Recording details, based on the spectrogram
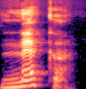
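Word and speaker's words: Nneka: a nigerian book and my name is pronounced neca and it means mother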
